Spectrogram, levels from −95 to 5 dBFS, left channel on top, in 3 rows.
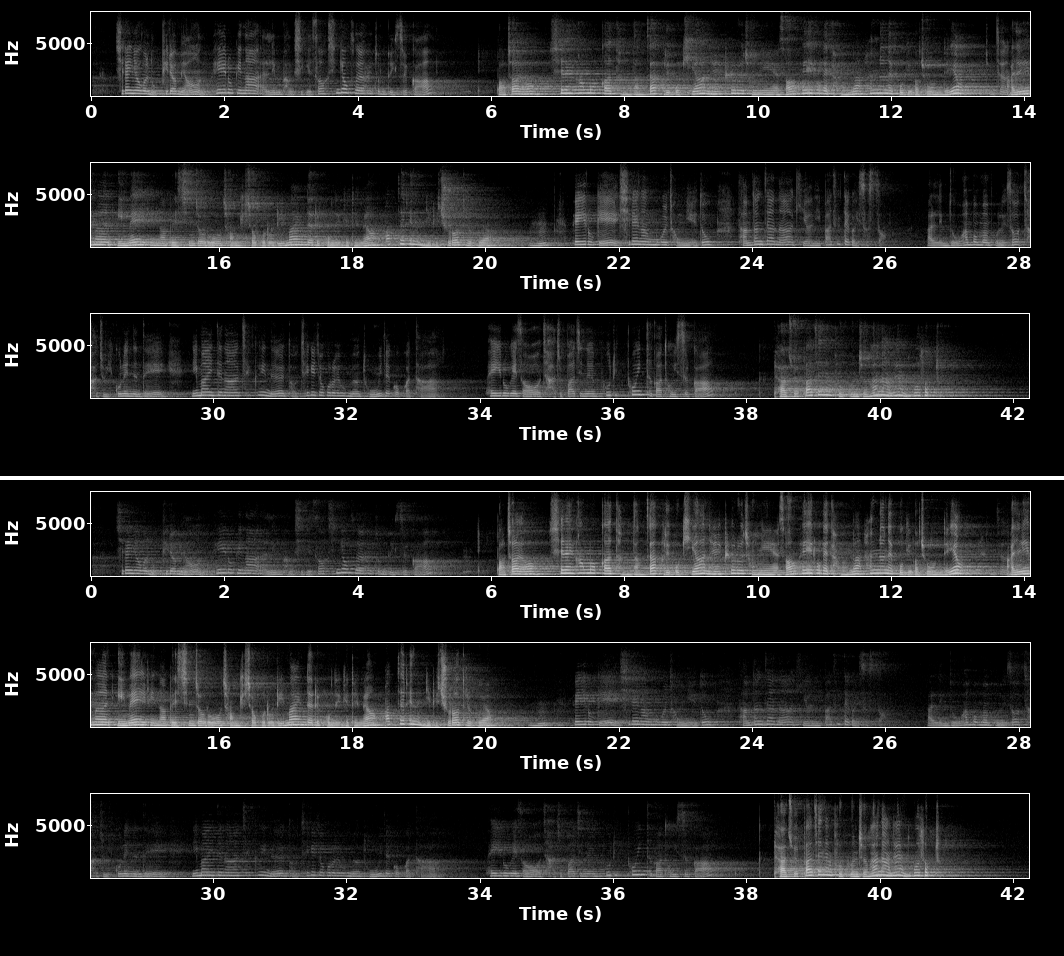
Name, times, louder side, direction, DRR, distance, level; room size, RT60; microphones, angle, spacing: voice 1, 0.4-5.1 13.5-14.0 20.6-21.0 21.3-26.0 26.6-29.3 29.7-33.4 34.1-37.5, left 4 dB, 75° left, 11 dB, 0.7 m, -37 dB
voice 2, 6.1-13.1 13.7-20.1 38.4-40.9, right 3 dB, 45° right, 10 dB, 0.7 m, -25 dB
21.5 x 7.6 x 8.9 m, 2.7 s
head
